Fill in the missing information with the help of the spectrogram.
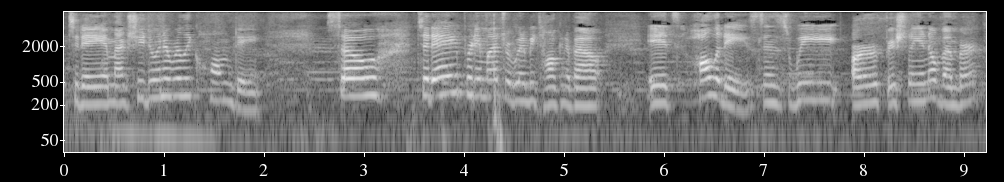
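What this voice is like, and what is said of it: Rough, sick-sounding voice. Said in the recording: “my voice is a little bit kind of like rough, but I am kind of sick”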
